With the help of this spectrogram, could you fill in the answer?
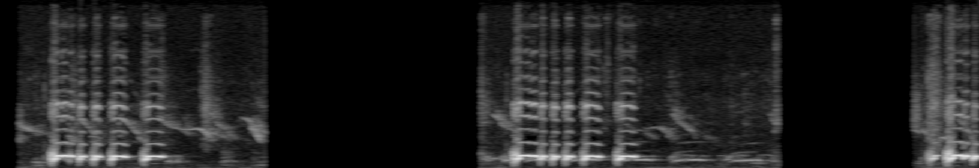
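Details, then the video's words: Local zebra dove, five years old, singing loudly to encourage other doves to perform: three phrases of fast pulsed coos, each finishing with a longer tone and soft trailing notes. "Perkutut lokal gacor suara besar"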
